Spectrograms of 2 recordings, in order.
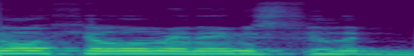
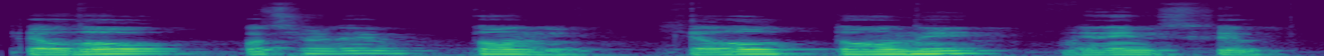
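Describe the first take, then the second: First: Quick, breezy introduction; hurried hello with no gap; self-focused greeting. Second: Hello that pauses for their name; ask, then repeat the name back with emphasis; interested, unrushed introduction; attentive greeting. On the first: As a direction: rattle off your own name in one go. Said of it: "instead of saying". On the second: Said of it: "be like". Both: Shown as a demonstration.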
